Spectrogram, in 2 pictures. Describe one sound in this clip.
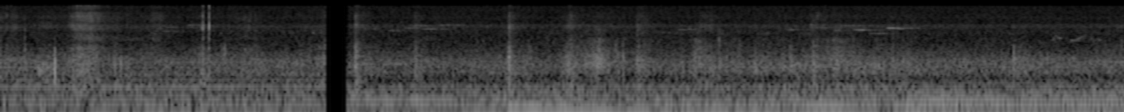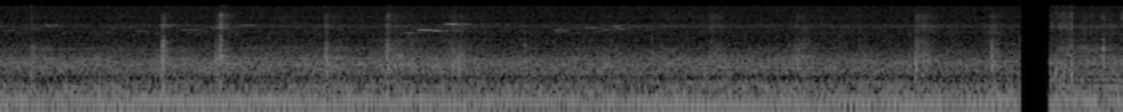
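Leaves and stems rustle and snap in undergrowth.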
